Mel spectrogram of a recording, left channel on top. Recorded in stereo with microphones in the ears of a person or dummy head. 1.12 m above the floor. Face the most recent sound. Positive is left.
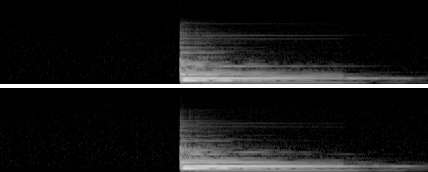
turn(degrees=10)  # may be behind; listen again after turning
